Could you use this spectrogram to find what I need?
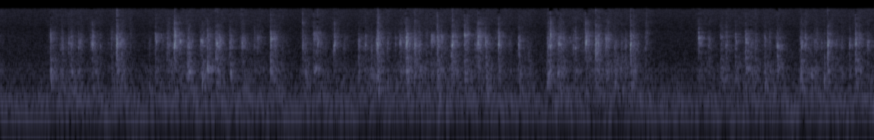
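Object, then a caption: Plastic computer keyboard. Fingertips type continuously on a full-size black plastic computer keyboard with a hollow housing, resting on a wooden desk. Quick, bright, clicky key taps come in rapid bursts with brief pauses, each tap dying away almost at once. A faint steady low hum runs underneath throughout.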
